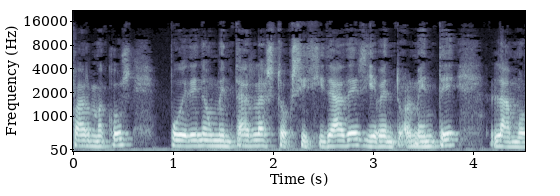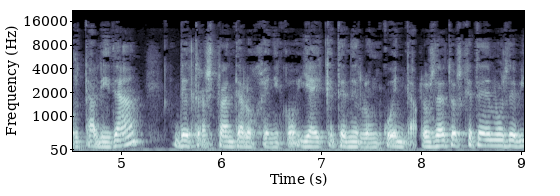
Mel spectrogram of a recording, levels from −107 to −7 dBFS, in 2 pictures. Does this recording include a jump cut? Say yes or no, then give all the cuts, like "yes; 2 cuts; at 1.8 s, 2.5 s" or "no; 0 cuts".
yes; 1 cut; at 7.9 s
